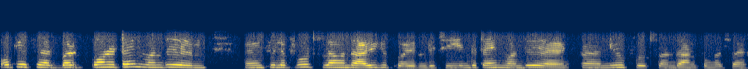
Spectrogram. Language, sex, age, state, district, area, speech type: Tamil, female, 30-45, Tamil Nadu, Viluppuram, rural, conversation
